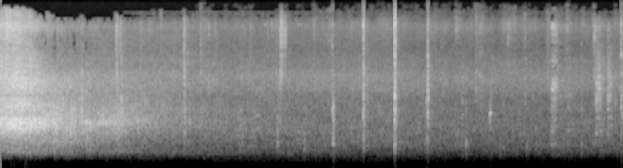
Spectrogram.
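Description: A taxi car passes close by, its engine and tyre noise swelling and fading away over the first two seconds. Quiet street background follows, with a few short sharp clicks.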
